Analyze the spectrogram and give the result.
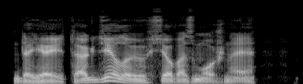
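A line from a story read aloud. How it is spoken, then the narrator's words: Defensive mumble. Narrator (Russian): тоном оправдания промямлил Лейк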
